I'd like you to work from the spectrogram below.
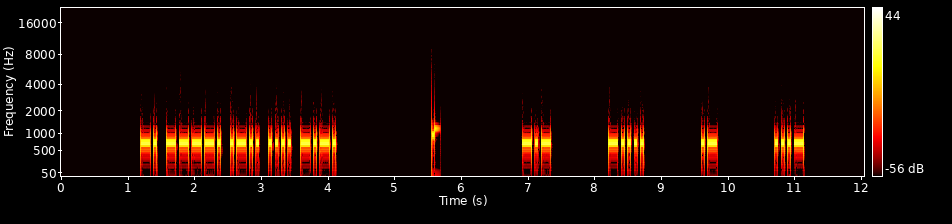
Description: Morse code, heard as a keyed tone, about 25 wpm, spaced as for 14 wpm, 700 Hz. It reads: N9LHC K6AV
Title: USA Call Signs - 6x Character Spacing - 25wpm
